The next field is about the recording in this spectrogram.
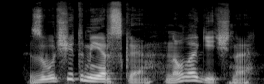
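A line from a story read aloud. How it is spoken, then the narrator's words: Sigh. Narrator (Russian): вздохнул я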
